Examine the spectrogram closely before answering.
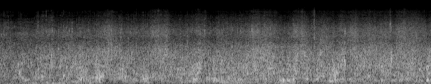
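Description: Sea water washing and splashing in a steady rushing wash, with wind rumbling on the microphone.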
